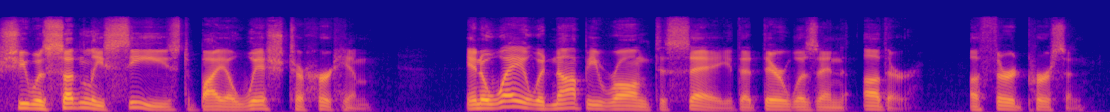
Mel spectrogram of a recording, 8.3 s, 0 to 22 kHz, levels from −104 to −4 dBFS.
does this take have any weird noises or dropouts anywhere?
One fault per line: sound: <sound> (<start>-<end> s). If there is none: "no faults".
no faults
